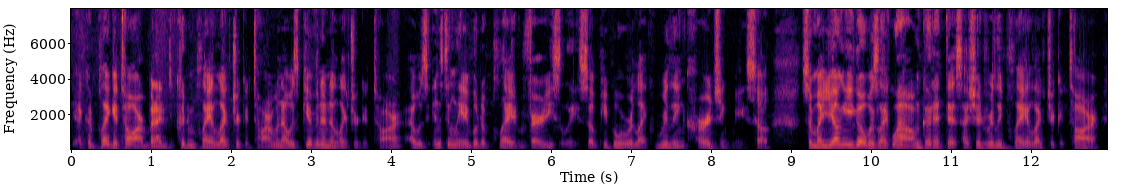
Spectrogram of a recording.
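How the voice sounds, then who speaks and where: Speaking quickly in a mid-range voice, this podcast guest, a Japanese-native data scientist and musician, eagerly and earnestly recounts his story in an interview. The audio has no room sound.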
